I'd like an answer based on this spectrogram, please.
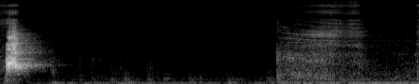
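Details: Shiba Inu at home in a small town in the Canadian Rockies, carefully checking its birthday balloons, gives one sharp, loud bark at the start, then falls quiet before a soft hissing noise rises near the end.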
